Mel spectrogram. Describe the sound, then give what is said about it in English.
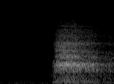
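A deep breath out: a long, airy sigh-like exhale begins after a moment of near silence and rushes steadily for over half a second before tailing off slightly. No voices. “And then breathe a lot like that.”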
